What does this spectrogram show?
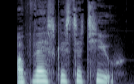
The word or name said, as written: opvaskestativ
